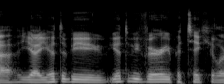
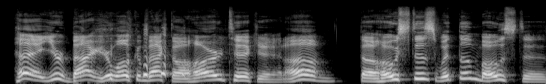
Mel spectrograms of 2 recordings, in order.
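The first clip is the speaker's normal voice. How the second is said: very loud, pitched-up voice; 9 semitones higher, 12 dB louder than usual. Answering with an impression of a co-host: imitating Jeff. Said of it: "I can do a Jeff impression".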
